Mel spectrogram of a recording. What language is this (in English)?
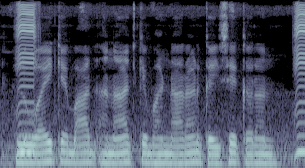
Chhattisgarhi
